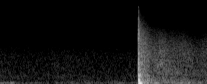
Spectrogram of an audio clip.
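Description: An aerial firework shell bursts with a single sharp, loud bang well into the second half, followed by a fading rumble of echo.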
